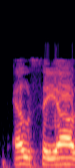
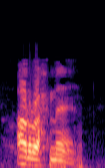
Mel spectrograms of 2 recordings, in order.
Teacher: the Lam is not pronounced, but rather the Harf Shamsi is doubled with Shadda · Shown in: second take · Term: merged by Idgham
